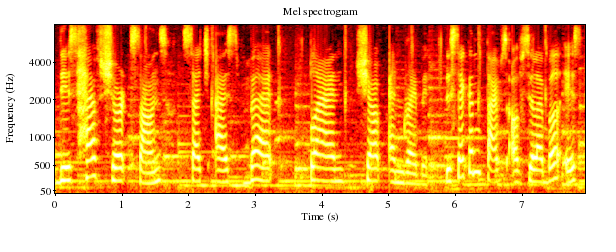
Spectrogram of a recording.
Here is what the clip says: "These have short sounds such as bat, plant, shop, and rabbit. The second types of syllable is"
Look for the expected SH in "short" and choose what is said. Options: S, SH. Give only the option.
SH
